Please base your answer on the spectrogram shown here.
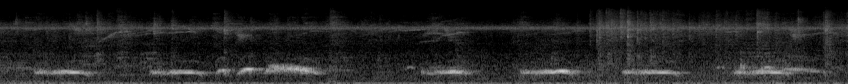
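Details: Spotted dove from a northern Vietnamese bird farm in Ba Vì, Hanoi, cooing in a loose series of mellow, low notes, one rising and falling mid-sequence, with a persistent thin high tone in the background.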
